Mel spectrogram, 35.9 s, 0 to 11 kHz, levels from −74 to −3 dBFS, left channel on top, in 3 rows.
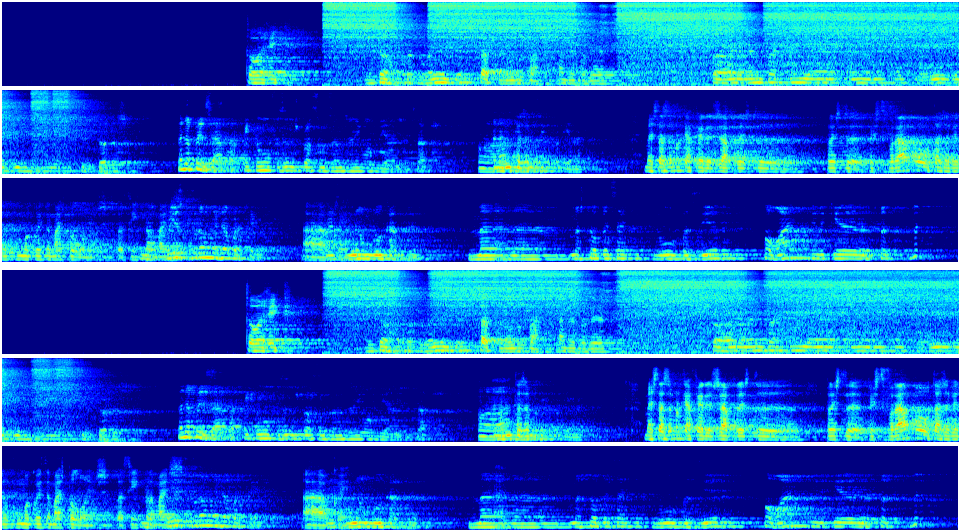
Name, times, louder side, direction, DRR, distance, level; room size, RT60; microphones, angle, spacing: voice 1, 3.0-3.7 6.0-7.6 17.9-18.6 19.8-21.9 22.3-26.0 27.7-28.3 30.0-30.2, right 2 dB, 65° right, 2 dB, 2.1 m, -33 dB
sound 1, 4.0-5.0 5.3-7.2 7.5-12.0 12.3-13.3, left 3 dB, 35° left, 5.5 m, -28 dB
voice 2, 4.5-5.9 8.9-13.6 14.2-17.4 18.1-19.2 25.6-27.2 27.7-29.2 29.7-33.1 33.4-35.4, left 1 dB, 55° left, 0 dB, 1.5 m, -36 dB
28.5 x 28.5 x 3.6 m, 2.4 s
head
